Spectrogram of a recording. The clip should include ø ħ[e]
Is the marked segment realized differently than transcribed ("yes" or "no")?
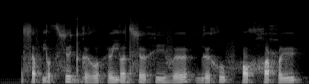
yes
